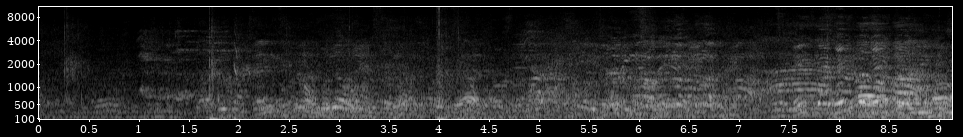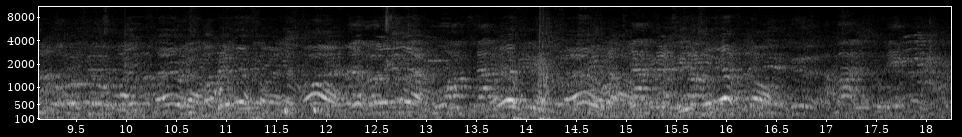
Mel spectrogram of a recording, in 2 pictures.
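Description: Bodies thump and scuffle on a mat.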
